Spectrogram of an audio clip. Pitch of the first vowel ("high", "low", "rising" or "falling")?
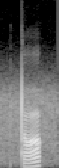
rising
